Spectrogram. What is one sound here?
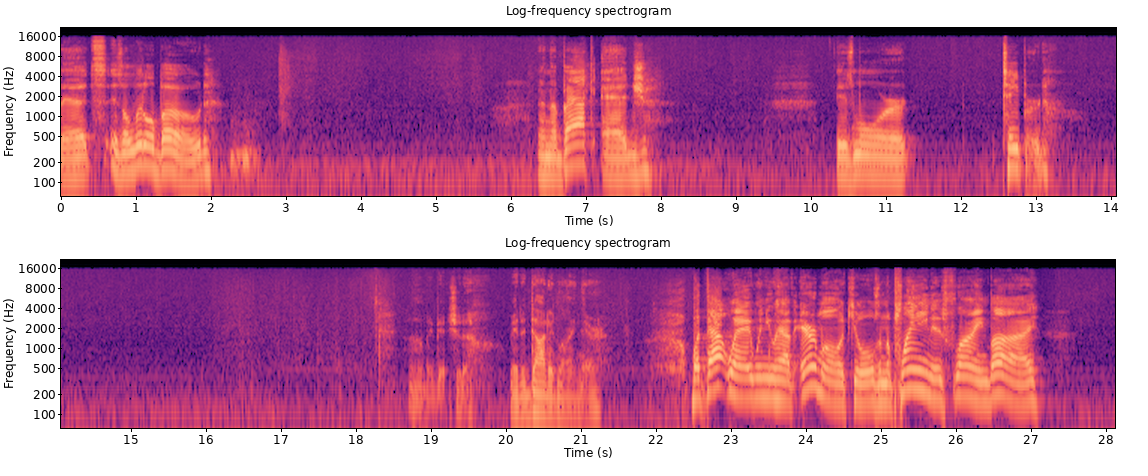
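A man speaks calmly in bursts, close by.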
